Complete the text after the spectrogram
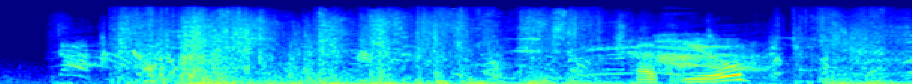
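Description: Blades clash and slash in a fast fight.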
